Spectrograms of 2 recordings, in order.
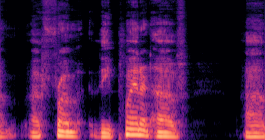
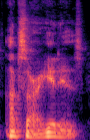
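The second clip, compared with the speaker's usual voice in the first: ordinary delivery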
